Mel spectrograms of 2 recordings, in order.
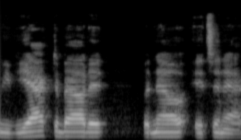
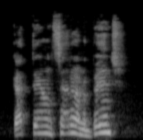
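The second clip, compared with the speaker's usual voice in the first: fast, rushed, pitched-up rattle like a tongue twister; 9 semitones higher than usual. Showing the other speaker how the tongue twister goes, said fast. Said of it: "Just say it fast".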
